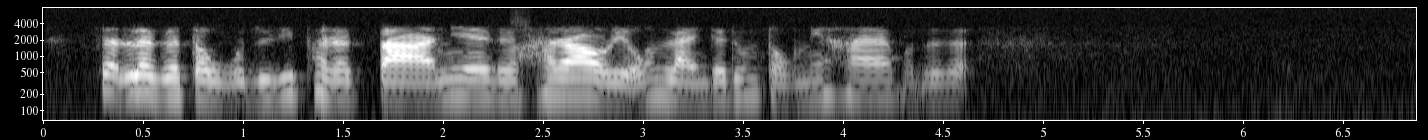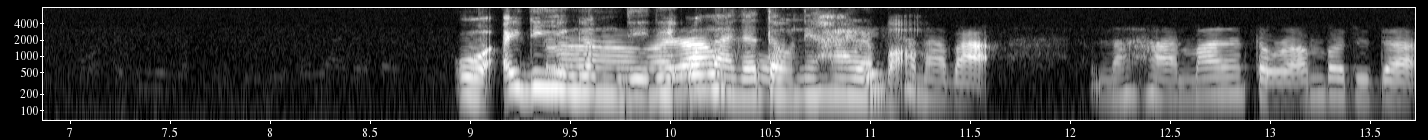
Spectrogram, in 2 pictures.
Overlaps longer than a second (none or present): present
